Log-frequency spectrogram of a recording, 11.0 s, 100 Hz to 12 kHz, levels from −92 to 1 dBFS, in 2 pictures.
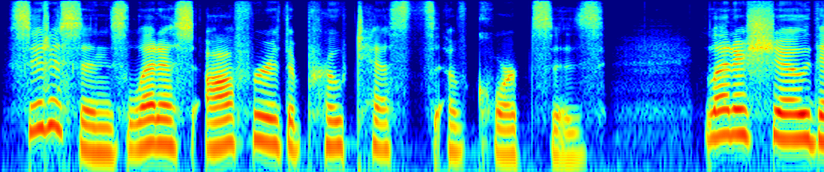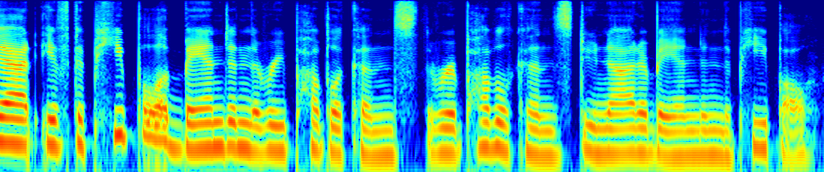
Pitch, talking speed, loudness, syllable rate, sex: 195 Hz, 135 wpm, -20 LUFS, 4.2 syllables/s, female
